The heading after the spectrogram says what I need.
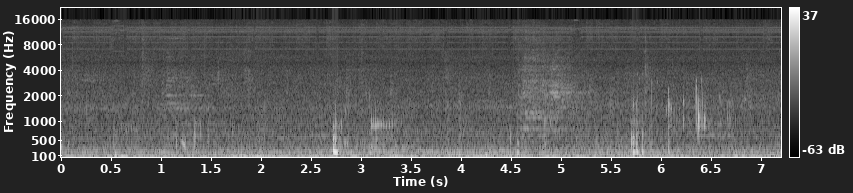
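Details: Stomach sound ASMR: steady low abdominal rumbling with a few short gurgles, sloshing pops and crackles, ordinary stomach growling (bowel sounds, borborygmi).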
